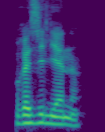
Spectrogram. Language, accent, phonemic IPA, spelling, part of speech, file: French, France, /bʁe.zi.ljɛn/, brésilienne, adjective, LL-Q150 (fra)-brésilienne.wav
- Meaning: feminine singular of brésilien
